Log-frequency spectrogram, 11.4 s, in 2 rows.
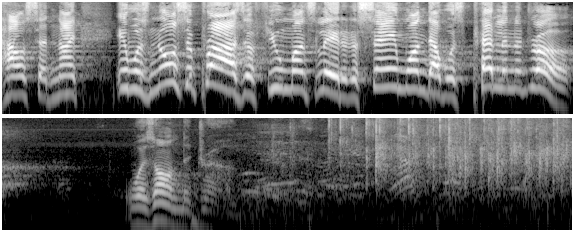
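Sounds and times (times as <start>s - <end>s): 
speech: 0.0s - 5.8s, 7.0s - 7.8s
hand claps: 8.6s - 11.4s.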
